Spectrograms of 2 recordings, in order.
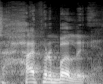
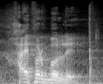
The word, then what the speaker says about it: hyperbole: The 10th word is hyperbole. Hyperbole. H Y P E R B O O L E. Hyperbbole is is pronounced as hyperbole not hyperbol.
